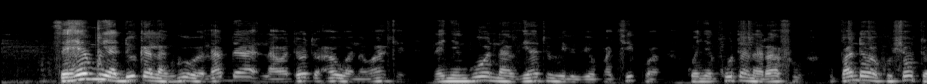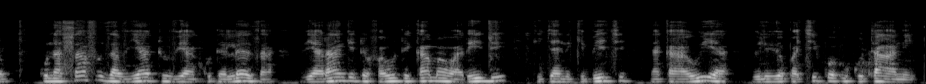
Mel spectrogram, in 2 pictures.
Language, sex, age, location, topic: Swahili, male, 25-35, Nairobi, finance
